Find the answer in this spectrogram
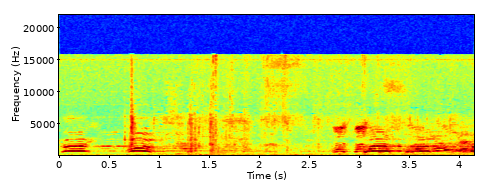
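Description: Several people shouting across an open field during an American football play, short high calls that rise and fall in pitch, over a low outdoor rumble. A few sharp knocks come in the first second and a half.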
